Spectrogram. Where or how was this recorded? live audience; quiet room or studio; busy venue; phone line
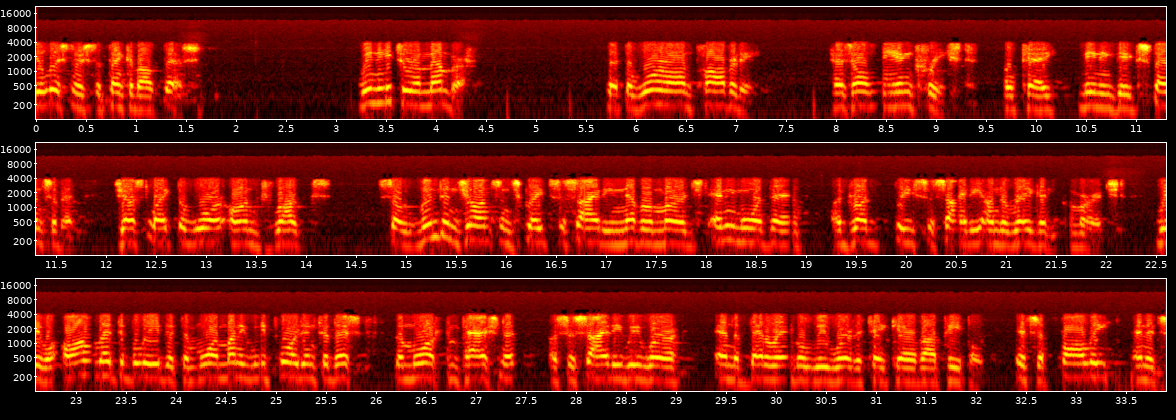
phone line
